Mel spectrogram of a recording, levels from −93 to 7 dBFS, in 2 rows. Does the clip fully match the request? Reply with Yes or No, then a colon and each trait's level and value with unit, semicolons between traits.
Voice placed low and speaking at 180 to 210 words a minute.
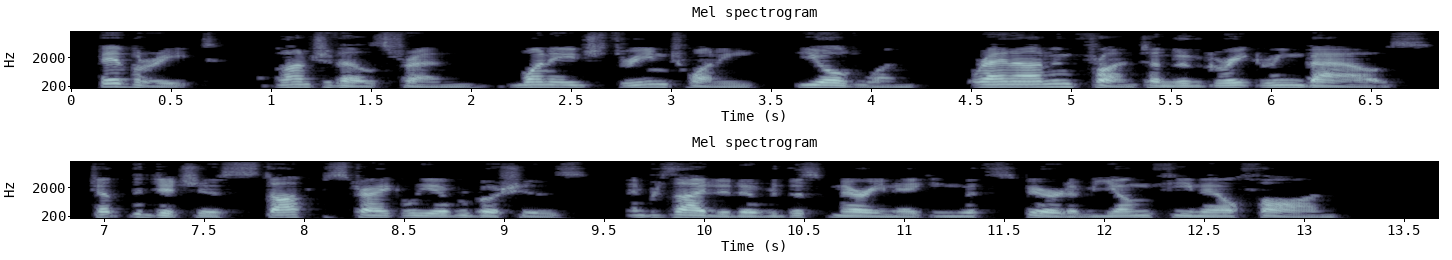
Yes: low, 110 Hz; average, 185 wpm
